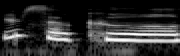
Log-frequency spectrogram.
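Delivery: mock adoring little sister, drawn out. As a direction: gush like a kid sister in awe. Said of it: "that adoring little sister energy".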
